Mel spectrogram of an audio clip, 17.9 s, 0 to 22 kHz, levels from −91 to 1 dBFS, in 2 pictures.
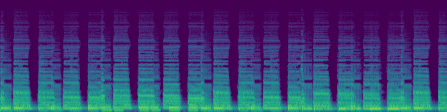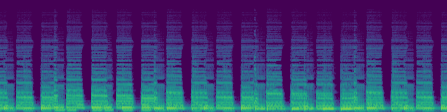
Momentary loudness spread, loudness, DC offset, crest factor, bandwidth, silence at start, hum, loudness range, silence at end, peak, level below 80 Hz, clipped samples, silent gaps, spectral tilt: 4 LU; -25 LUFS; under 0.1%; 14 dB; 5.4 kHz; 0 s; none; 1 LU; 0 s; -10 dBFS; -42 dBFS; under 0.1%; none; -10.5 dB/octave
